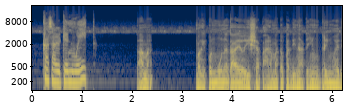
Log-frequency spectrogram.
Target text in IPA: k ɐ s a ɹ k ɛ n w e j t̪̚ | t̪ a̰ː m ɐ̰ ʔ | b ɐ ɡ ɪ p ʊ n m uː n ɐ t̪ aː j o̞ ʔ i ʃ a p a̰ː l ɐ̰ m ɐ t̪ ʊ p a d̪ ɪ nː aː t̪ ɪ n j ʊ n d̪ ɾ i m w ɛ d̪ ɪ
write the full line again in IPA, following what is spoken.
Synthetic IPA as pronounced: k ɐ s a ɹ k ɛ n w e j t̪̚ | t̪ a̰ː m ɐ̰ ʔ | m ɐ ɡ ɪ p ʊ n m uː n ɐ t̪ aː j o̞ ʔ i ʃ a p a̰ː ɾ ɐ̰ m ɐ t̪ ʊ p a d̪ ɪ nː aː t̪ ɪ n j ʊ ŋ d̪ ɾ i m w ɛ d̪ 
